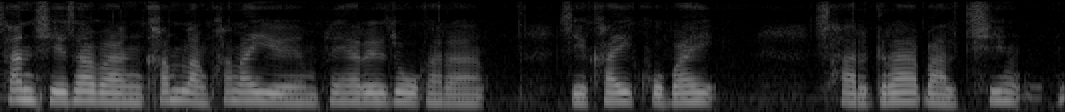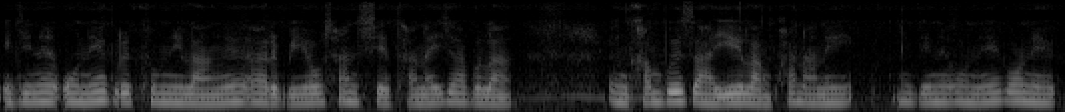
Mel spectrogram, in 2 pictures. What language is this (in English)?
Bodo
